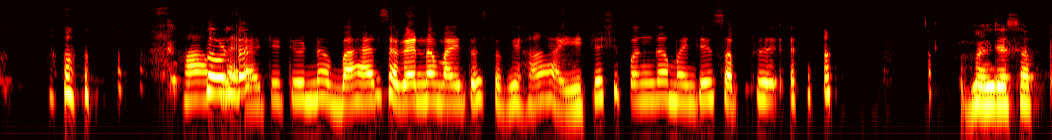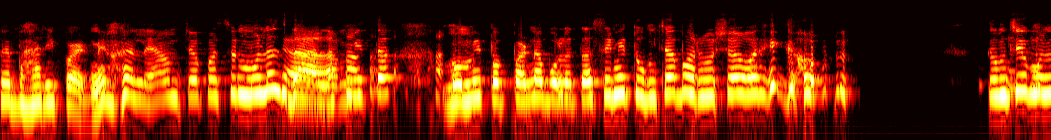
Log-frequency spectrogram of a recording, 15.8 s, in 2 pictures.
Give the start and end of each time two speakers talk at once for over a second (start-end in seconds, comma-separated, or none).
none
